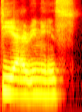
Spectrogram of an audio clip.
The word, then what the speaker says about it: Erinyes: this other project the Erinyes if I am pronouncing that correctly I Erinyes yeah I think think it's referring to the Greek mythology and I think it's Erinyes I okay all right thank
